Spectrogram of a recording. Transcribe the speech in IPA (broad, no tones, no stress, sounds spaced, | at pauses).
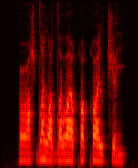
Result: ʕ ʏ ʒ dˤ ə l i dˤ ʏ lˠ i qʷ i qʷ i l t͡ʃ ə j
